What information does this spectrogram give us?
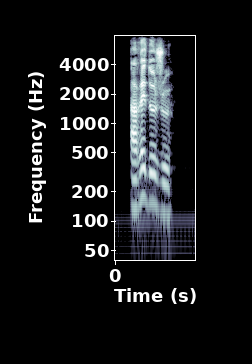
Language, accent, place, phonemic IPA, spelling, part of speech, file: French, France, Lyon, /a.ʁɛ d(ə) ʒø/, arrêt de jeu, noun, LL-Q150 (fra)-arrêt de jeu.wav
- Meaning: time-out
